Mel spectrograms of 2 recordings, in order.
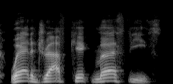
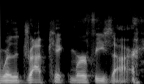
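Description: First: A bad Boston accent, pitched a bit up; terrible Boston accent. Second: Said in the usual way. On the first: Host mimics Ben Affleck in a terrible Boston accent. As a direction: drop the R's like a bad Boston impression. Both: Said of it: "That's my terrible Boston accent".

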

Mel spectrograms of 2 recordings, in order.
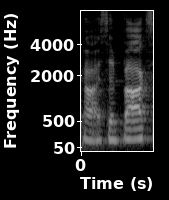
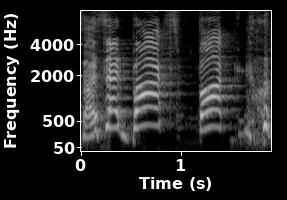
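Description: First: Said in the usual way. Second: High, loud frustrated outburst; sudden explosive yell. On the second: Acted. Acting out self-correction after a fluffed word, sudden yell. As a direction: go from zero to a hundred in volume. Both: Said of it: "from zero to a hundred volume-wise".

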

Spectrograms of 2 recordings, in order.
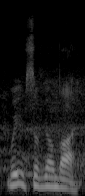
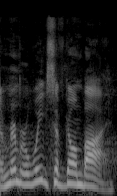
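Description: First: Softer repeat, weeks leaned on; quiet echo. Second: Said in the usual way. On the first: Shown as a demonstration. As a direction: let it sink in softly.

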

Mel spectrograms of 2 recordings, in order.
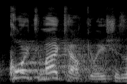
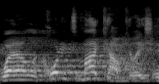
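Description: First: Fast nerdy dork voice; a hint of a nerdy Gideon; Gideon's nerdy voice. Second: Nerdy dork voice for Gideon; a lightly voiced nerdy Gideon; Gideon's nerdy voice. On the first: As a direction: rattle it off like a know-it-all. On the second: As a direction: play Gideon as a know-it-all dork. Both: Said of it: "I don't know why I do that voice".

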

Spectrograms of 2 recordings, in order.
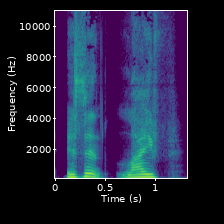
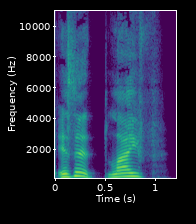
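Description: First: Halting, higher voice; stammering. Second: Faltering, voice rising higher; stammering, higher. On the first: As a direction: falter over the words. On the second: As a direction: stammer it again, pitching up higher. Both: Acted. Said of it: "she stammered".

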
